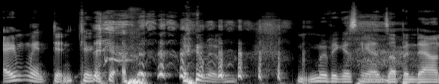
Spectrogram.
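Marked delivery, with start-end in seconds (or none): 0.0-2.3 very slow, laughing mock Churchill; imitating the bit. Copying his cohost's Churchill bit, laughing. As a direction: drag it out through a laugh. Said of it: "I'm doing the Family Guy bit".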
